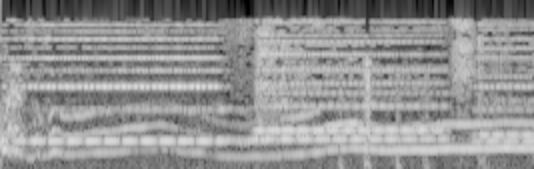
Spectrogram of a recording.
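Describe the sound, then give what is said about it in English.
A dog howls in long, wavering notes over steady accordion music playing a romantic Italian ballad, loud, the howl rising and falling throughout while the accordion holds its chords underneath. “Richie, would you please fix it so we can hear Jesse singing along to an accordion?”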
